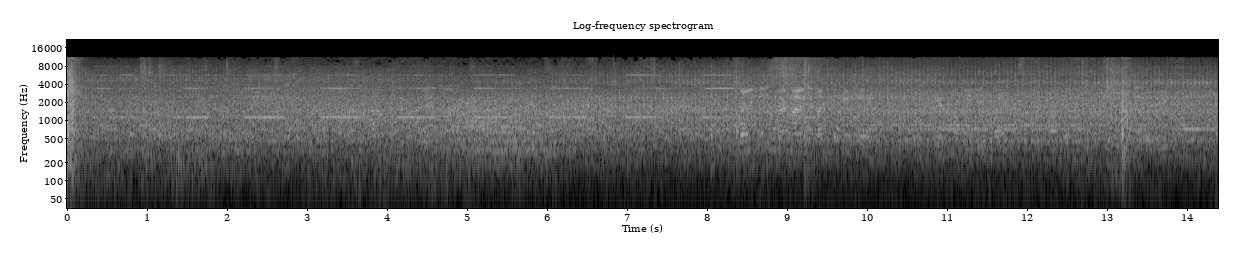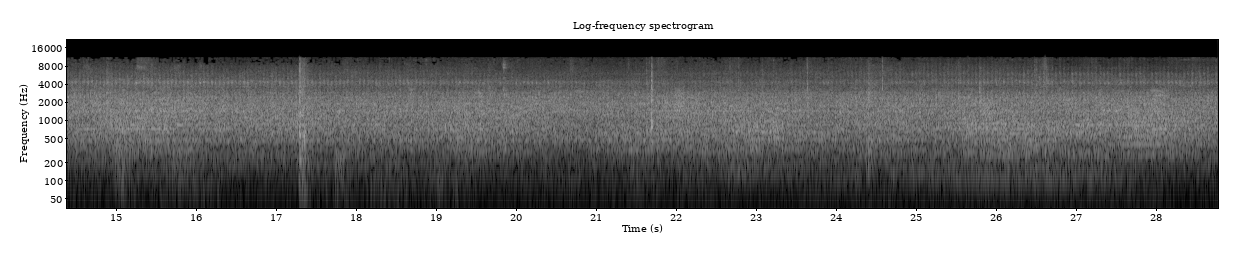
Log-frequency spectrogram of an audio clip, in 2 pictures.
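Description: Busy street ambience: the steady noise of a crowd's voices and traffic. A vehicle's reversing beeper sounds repeatedly through the first eight seconds or so, and a few sharp clicks come later on.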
